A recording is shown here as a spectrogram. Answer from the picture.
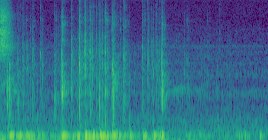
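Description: Typing on a computer keyboard: a quick run of keystrokes for the first two and a half seconds, then a few quieter, sparser taps.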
